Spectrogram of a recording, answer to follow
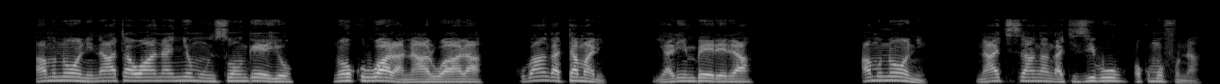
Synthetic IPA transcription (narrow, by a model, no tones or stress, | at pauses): amuno̞ːninatawaːnaɲːo̞munso̞ːŋɡe̞ːjo̞ | no̞ːkulwaːlanaːlwaːla | kuβaːŋɡatːamalḭ | jalimbe̞ːɾe̞ɾa | muno̞ːnḭ | naːci̥saːŋɡaŋɡaciziβuokumufuna̰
